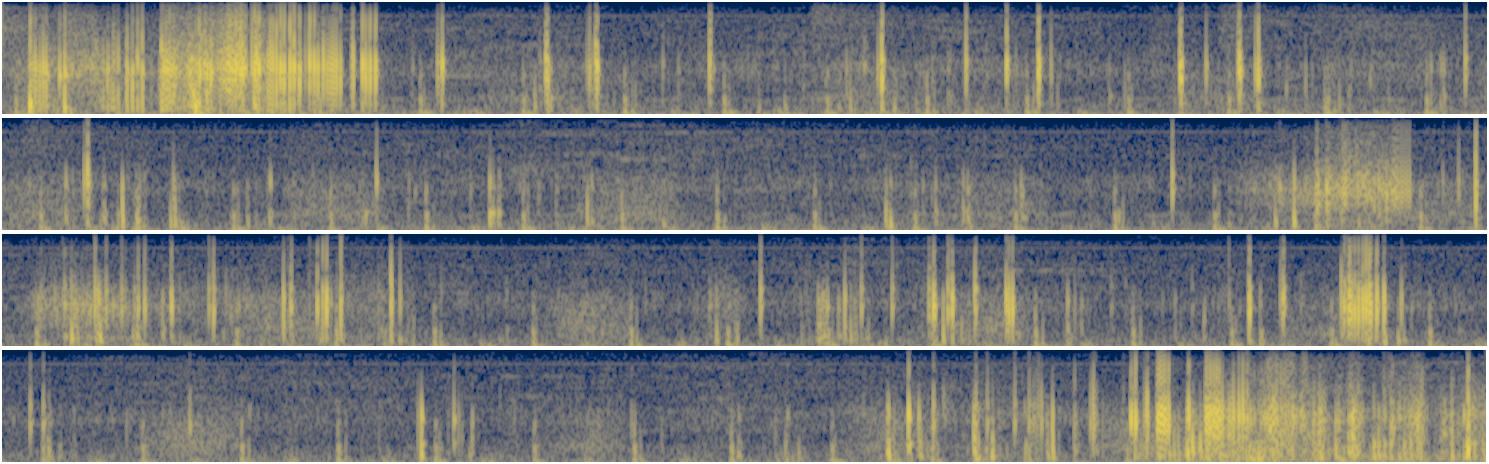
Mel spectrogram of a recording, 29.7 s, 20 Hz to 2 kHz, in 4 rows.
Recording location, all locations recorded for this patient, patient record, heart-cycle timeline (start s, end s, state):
aortic valve (AV)
aortic valve (AV)+mitral valve (MV)
#Age: Child
#Sex: Female
#Height: 99.0 cm
#Weight: 17.6 kg
#Pregnancy status: False
#Murmur: Absent
#Murmur locations: nan
#Most audible location: nan
#Systolic murmur timing: nan
#Systolic murmur shape: nan
#Systolic murmur grading: nan
#Systolic murmur pitch: nan
#Systolic murmur quality: nan
#Diastolic murmur timing: nan
#Diastolic murmur shape: nan
#Diastolic murmur grading: nan
#Diastolic murmur pitch: nan
#Diastolic murmur quality: nan
#Outcome: Abnormal
#Campaign: 2014 screening campaign
0.00	3.01	unannotated
3.01	3.11	diastole
3.11	3.17	S1
3.17	3.35	systole
3.35	3.42	S2
3.42	3.60	diastole
3.60	3.70	S1
3.70	3.86	systole
3.86	3.96	S2
3.96	4.12	diastole
4.12	4.22	S1
4.22	4.38	systole
4.38	4.48	S2
4.48	4.62	diastole
4.62	4.70	S1
4.70	4.82	systole
4.82	4.92	S2
4.92	5.12	diastole
5.12	5.22	S1
5.22	5.36	systole
5.36	5.46	S2
5.46	5.62	diastole
5.62	5.72	S1
5.72	5.86	systole
5.86	5.96	S2
5.96	6.14	diastole
6.14	6.24	S1
6.24	6.36	systole
6.36	6.46	S2
6.46	6.62	diastole
6.62	6.72	S1
6.72	6.84	systole
6.84	6.94	S2
6.94	7.12	diastole
7.12	29.70	unannotated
